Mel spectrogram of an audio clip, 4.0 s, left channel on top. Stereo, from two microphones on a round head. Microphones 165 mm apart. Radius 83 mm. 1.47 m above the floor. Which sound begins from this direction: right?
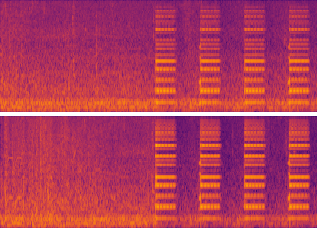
An alarm, at 1.9 s.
